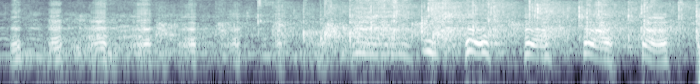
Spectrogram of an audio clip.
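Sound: audience cheering and clapping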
